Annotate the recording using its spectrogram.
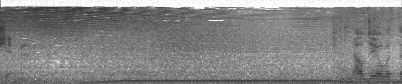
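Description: A low mechanical hum rises and holds as a spacecraft docks.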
